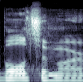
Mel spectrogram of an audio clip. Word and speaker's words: Baltimore: Life in Baltimore, bro. Baltimore. How do you say it? Is it I say Baltimore. I say Baltimore. Oh. BA, like ball. Like Baltimore. Ball. Like ball.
